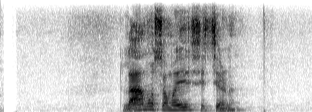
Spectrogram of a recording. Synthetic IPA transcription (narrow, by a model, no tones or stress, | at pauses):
lamosʌmʌjsisʰʌɽ̃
